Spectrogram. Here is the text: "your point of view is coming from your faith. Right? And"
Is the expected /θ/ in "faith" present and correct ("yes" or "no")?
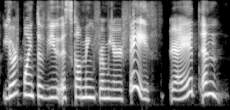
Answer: yes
